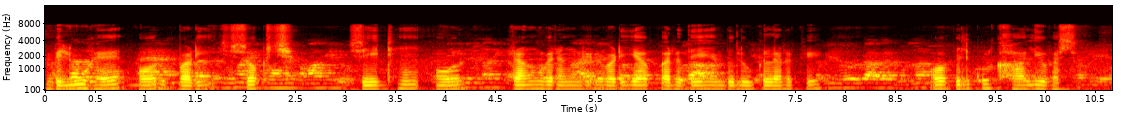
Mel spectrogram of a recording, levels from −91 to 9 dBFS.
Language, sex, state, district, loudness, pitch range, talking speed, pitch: Hindi, female, Bihar, Vaishali, -23 LUFS, 125-150 Hz, 110 wpm, 130 Hz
